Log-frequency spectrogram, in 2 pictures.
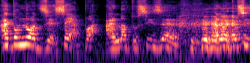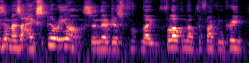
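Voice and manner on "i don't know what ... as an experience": mock French accent, laughing through it; a cheerful, clueless Frenchman waving; French guy. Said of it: "the French guy's like".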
